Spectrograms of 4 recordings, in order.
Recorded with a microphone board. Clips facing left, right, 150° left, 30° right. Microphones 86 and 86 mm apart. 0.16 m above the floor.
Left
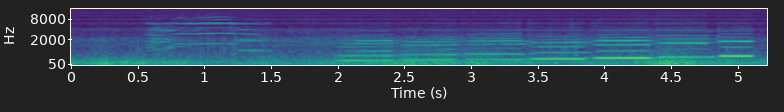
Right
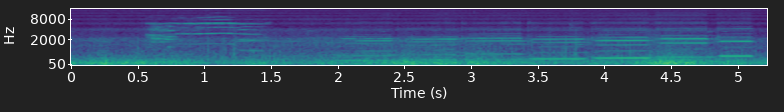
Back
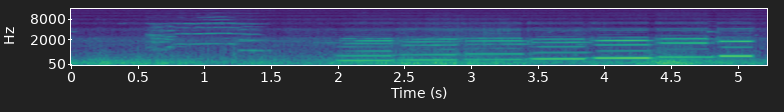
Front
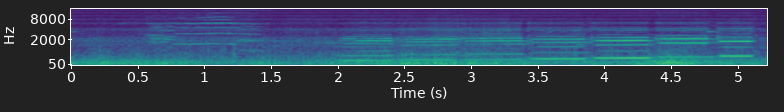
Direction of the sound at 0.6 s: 135° left.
